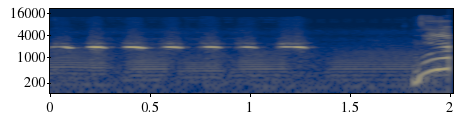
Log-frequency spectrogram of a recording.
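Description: A man whistling a bird-call imitation: a quick run of about eight short chirps on one high pitch, lasting just over a second.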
